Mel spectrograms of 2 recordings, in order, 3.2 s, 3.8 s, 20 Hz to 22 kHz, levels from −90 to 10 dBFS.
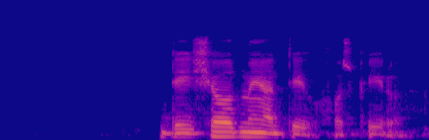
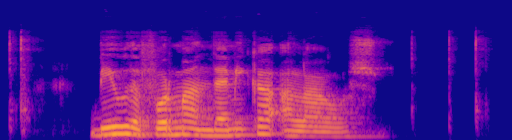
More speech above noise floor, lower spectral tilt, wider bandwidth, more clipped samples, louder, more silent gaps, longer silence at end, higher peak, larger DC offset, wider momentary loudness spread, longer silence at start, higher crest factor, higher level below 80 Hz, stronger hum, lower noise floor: first, over 54 dB vs 32 dB; about the same, -6 dB/octave vs -5.5 dB/octave; second, 7.8 kHz vs 9 kHz; neither; second, -35 LUFS vs -17 LUFS; neither; second, 0.15 s vs 1.05 s; second, -20 dBFS vs -2 dBFS; neither; about the same, 17 LU vs 17 LU; first, 1.2 s vs 0.15 s; about the same, 18 dB vs 16 dB; second, -80 dBFS vs -60 dBFS; neither; first, under -90 dBFS vs -49 dBFS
